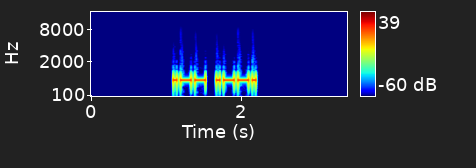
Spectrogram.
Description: Morse code, heard as a keyed tone, about 26 wpm, 700 Hz. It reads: WP
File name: Two Letter-Number Combinations - 25wpm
